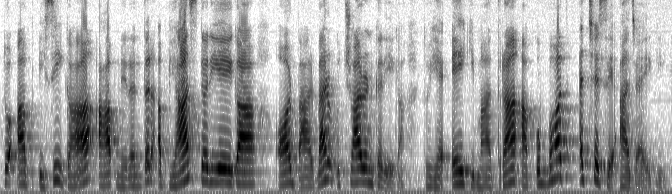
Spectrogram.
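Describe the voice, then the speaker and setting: A woman teaching children to read, sounding out words slowly syllable by syllable and asking them to repeat. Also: fairly low pitch, animated, creaky. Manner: slow, drawn-out syllable-by-syllable pronunciation. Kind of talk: children's reading lesson.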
